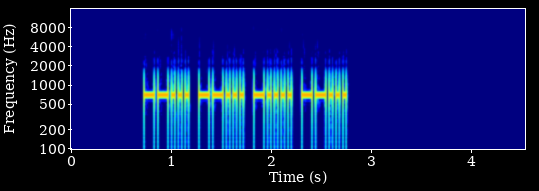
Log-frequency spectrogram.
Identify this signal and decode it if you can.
Morse code, heard as a keyed tone, about 34 wpm, 700 Hz. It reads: 7767
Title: Numbers - 4-Digit 35wpm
